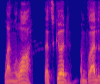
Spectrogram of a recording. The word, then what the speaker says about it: Langlois: You say Langlois. Yeah. So Annette's maiden name was Langlois, Langlois is what we would say here in Pittsburgh. But it's French, of course, and in French it's Langlois.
